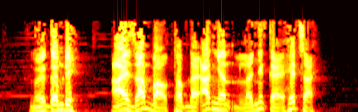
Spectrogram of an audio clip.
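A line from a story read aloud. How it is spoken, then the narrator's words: Snapping. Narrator (Vietnamese): Đồ Kiều Kiều gắt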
